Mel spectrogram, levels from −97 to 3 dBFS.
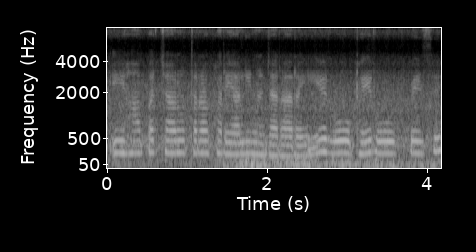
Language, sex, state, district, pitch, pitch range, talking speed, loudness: Hindi, female, Jharkhand, Sahebganj, 225 Hz, 215-230 Hz, 215 wpm, -35 LUFS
